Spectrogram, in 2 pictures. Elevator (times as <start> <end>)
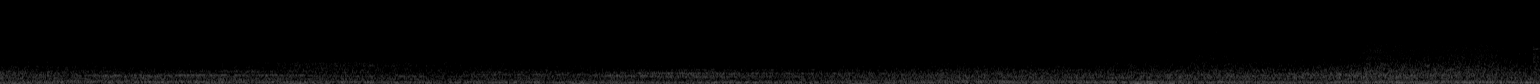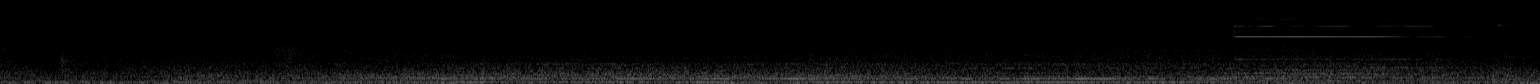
25.8 30.8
